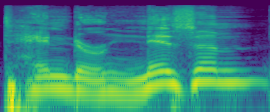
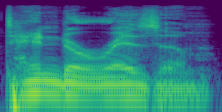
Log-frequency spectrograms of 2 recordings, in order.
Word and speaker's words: Tendernism: I now know it's actually pronounced Tendernism, so yeah, just bear with me for a little while, but it's Tendernism, not Tenderism.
